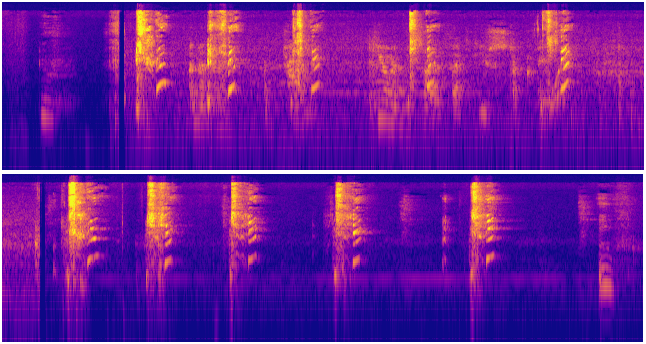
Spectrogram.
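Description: A rapid run of about a dozen short, sharp sneezes in close succession, with a brief pause midway; ordinary repeated sneezing.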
